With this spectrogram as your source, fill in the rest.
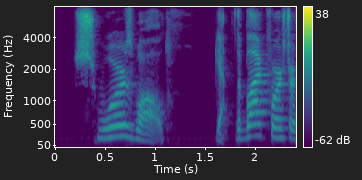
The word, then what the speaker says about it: Schwarzwald: It's Schwarzwald. Schwarzwald.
